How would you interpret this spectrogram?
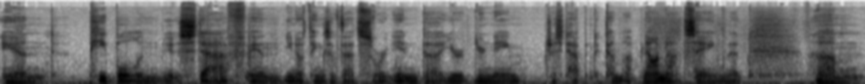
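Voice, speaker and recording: A man playing a smarmy, passive-aggressive company boss in a soft-spoken ASMR roleplay, hesitant and condescending, often half-whispered. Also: medium pitch, slow, a little hiss or hum. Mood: falsely friendly. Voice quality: breathy, half-whispered, creaky. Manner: hesitant, hedging, condescending, rambling corporate small talk.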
